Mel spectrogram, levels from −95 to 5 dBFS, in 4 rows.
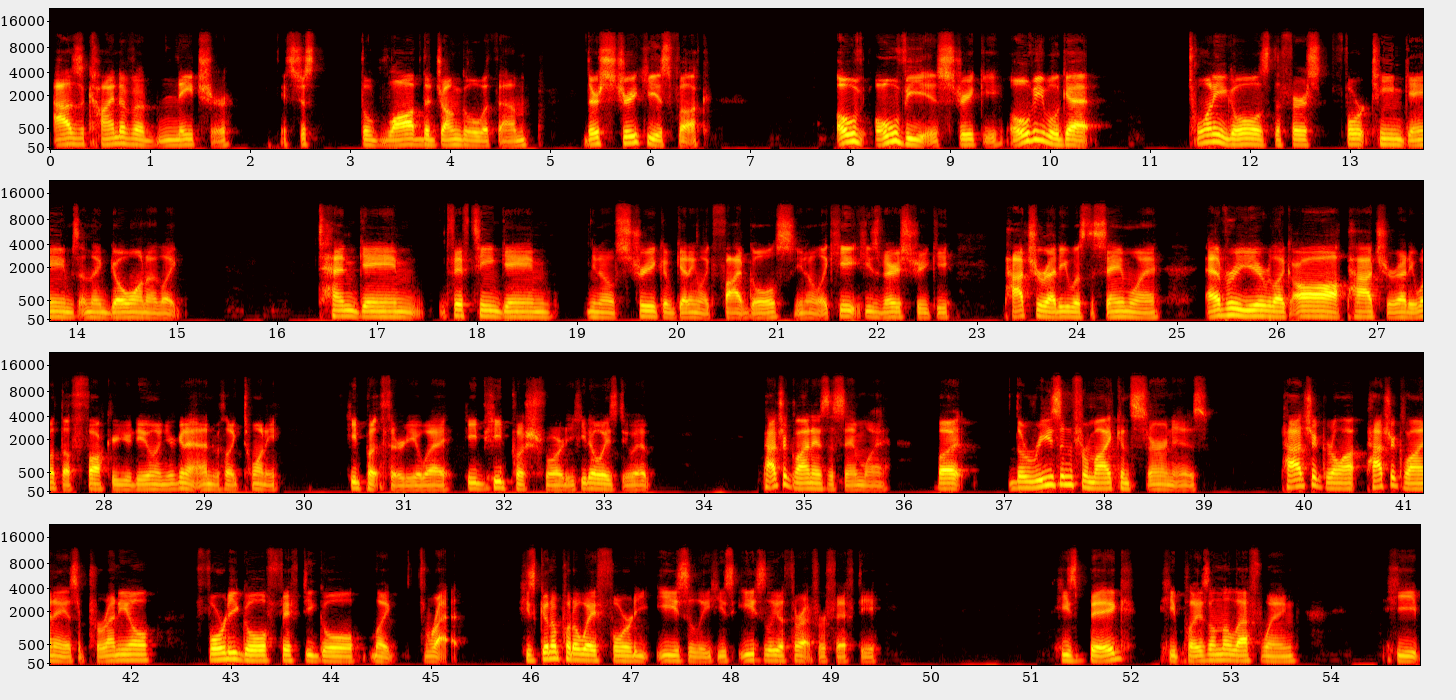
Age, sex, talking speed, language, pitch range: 20-39, male, 150 wpm, English, 100-120 Hz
